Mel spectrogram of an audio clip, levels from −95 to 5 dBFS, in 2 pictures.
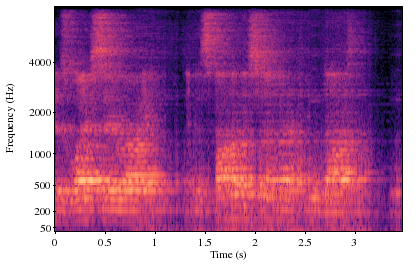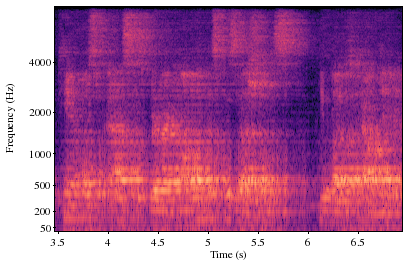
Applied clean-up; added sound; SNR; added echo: neural separator model SepFormer DNS4.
